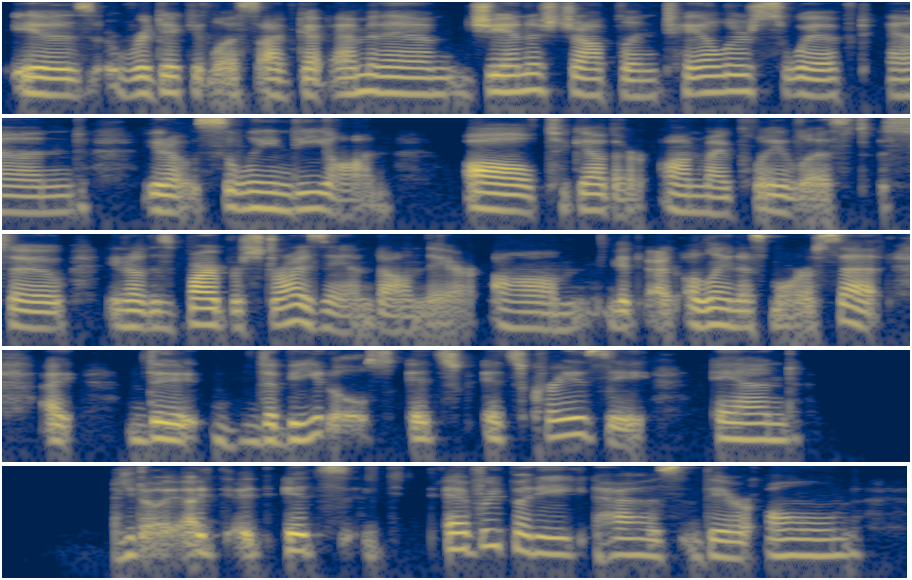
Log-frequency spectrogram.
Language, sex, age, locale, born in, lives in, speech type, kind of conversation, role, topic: English, female, 55-59, en-US, United States, United States, conversation, unstructured, none, What has been keeping you company lately—music or podcasts—and why?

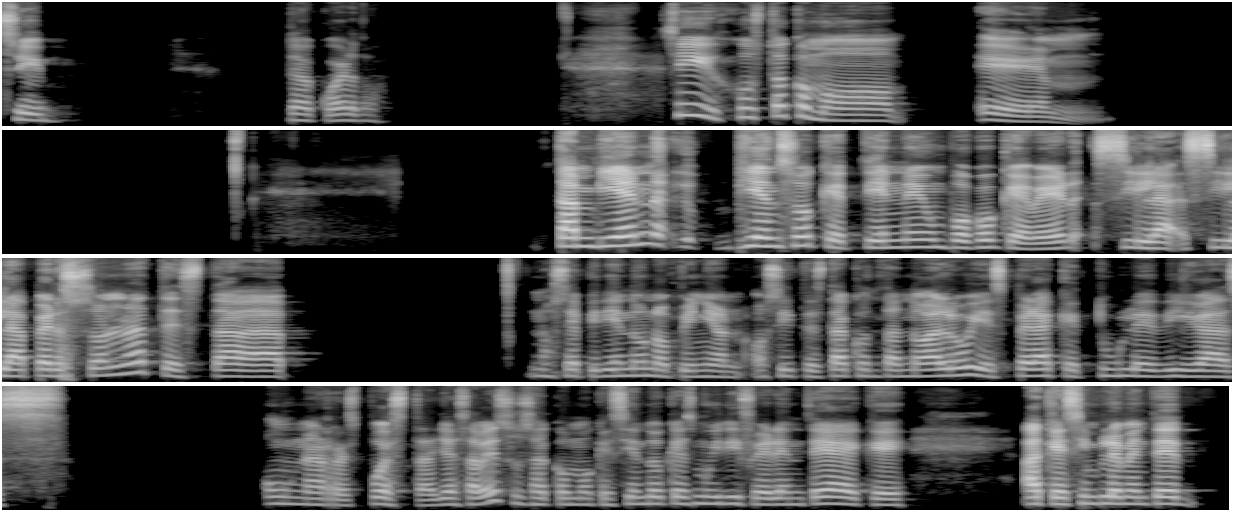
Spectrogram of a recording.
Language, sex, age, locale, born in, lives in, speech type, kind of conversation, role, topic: Spanish, female, 30-34, es-MX, Mexico, Mexico, conversation, unstructured, none, ¿Crees que siempre está bien decir la verdad, aunque duela?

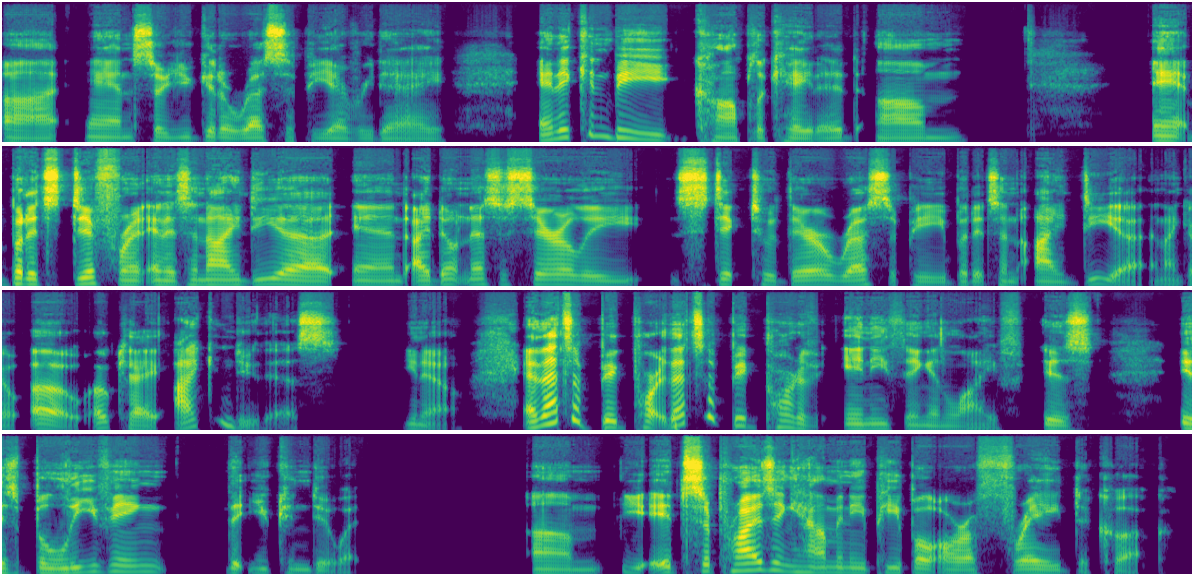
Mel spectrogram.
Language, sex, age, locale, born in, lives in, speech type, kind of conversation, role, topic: English, male, 55-59, en-US, United States, United States, conversation, podcast, guest, How do you like to express yourself creatively?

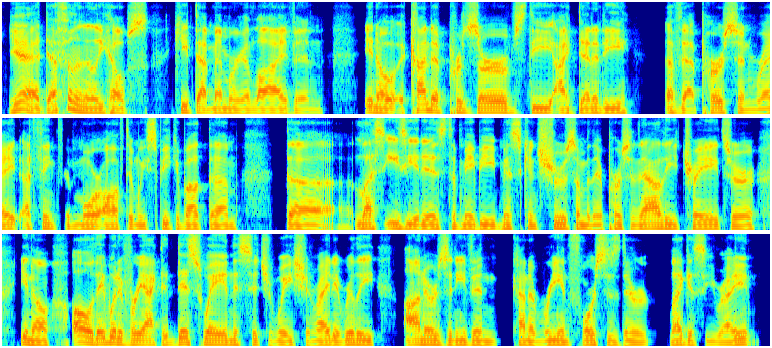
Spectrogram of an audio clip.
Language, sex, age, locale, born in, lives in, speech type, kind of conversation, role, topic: English, male, 35-39, en-US, United States, United States, conversation, podcast, host, How can sharing memories of those we've lost help us heal and stay connected?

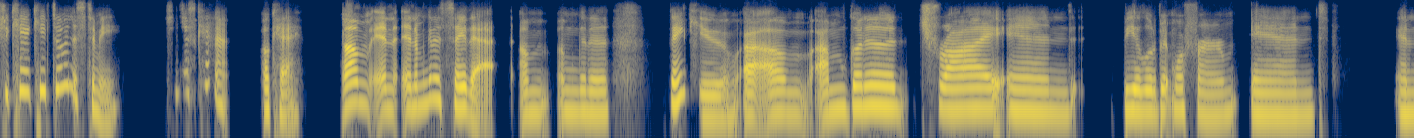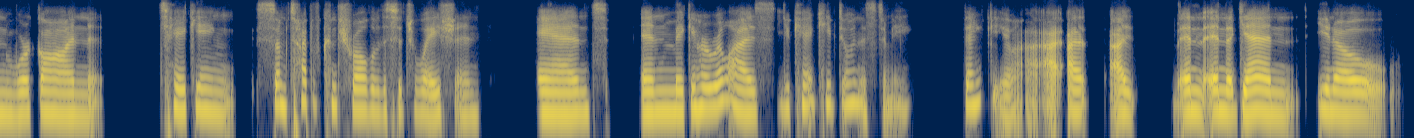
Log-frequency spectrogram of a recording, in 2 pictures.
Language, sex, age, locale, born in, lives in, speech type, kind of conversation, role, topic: English, female, 55-59, en-US, United States, United States, conversation, advice, user, How do I address a friend who keeps canceling plans and being disrespectful?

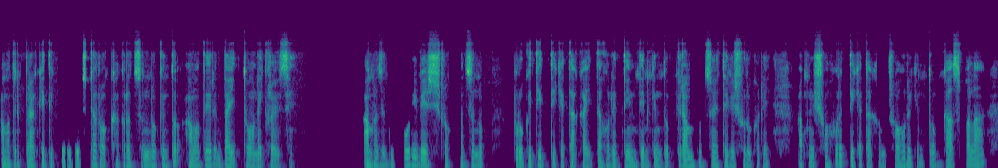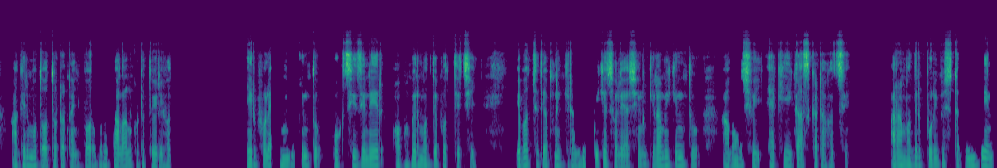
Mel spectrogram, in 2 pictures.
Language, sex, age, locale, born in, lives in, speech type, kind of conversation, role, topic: Bengali, male, 25-29, bn-BD, Bangladesh, Bangladesh, conversation, unstructured, none, পরিবেশ রক্ষায় ছোট ছোট কাজ কীভাবে সাহায্য করে?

